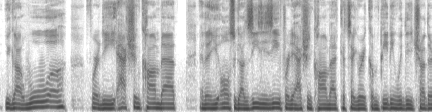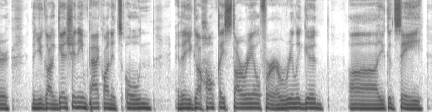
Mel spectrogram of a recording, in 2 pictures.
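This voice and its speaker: With a darkish, mid-range voice and no echo, this man chats casually during a game livestream, his informal commentary full of repeated phrases.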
